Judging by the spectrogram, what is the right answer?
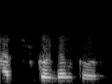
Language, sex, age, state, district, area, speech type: Kashmiri, male, 30-45, Jammu and Kashmir, Srinagar, urban, conversation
